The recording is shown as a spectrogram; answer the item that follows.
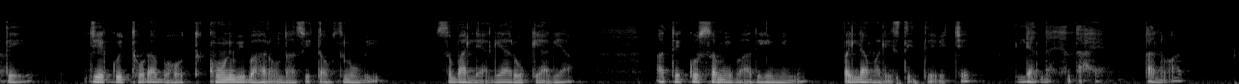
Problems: constant background noise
